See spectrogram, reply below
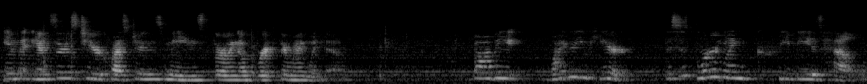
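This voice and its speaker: Woman acting high-pitched, exasperated young ex-girlfriend. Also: normal speed, a bit bright, natural voice. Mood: annoyed. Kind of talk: script table read acting. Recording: roomy, distant mic, clearly noisy.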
